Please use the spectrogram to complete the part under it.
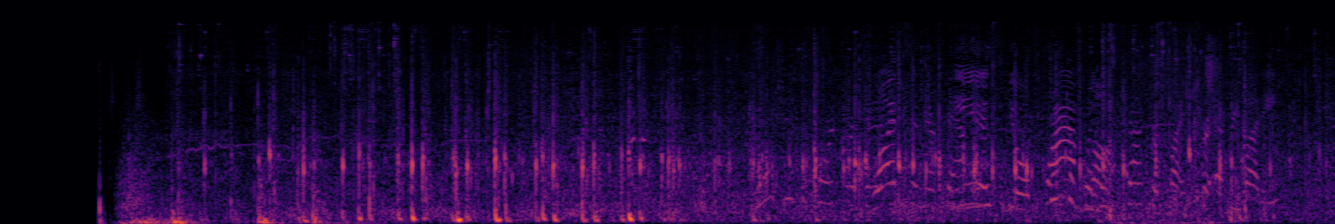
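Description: Horse hooves clop on cobblestones.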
